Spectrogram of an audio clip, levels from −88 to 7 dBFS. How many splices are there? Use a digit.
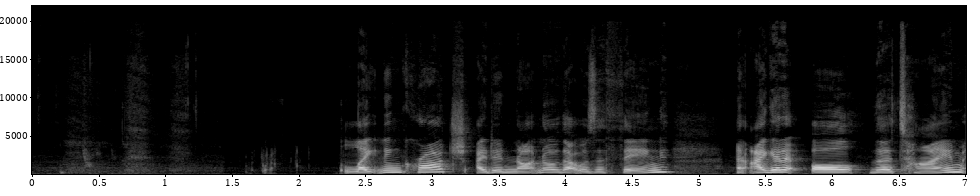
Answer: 1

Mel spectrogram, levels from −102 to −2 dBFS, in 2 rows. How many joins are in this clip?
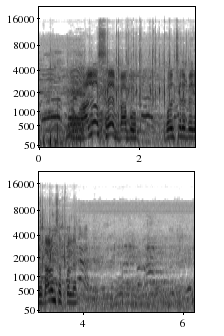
1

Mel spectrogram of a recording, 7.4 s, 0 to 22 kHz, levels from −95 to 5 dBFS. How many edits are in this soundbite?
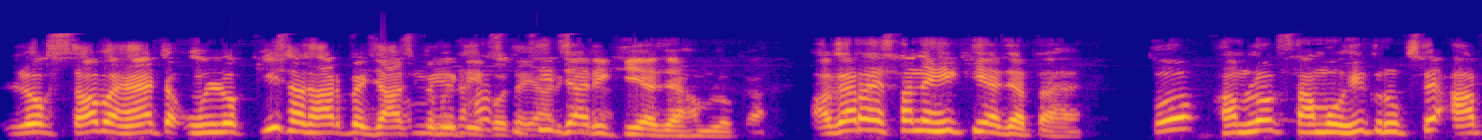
1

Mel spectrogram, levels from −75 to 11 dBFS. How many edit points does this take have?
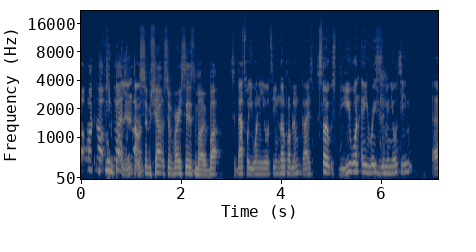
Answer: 3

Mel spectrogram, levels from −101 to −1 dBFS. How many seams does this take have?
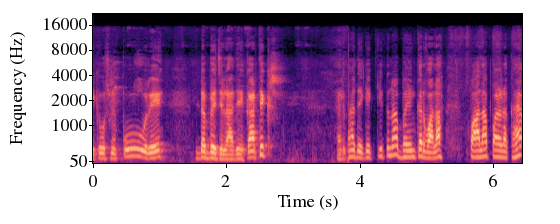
1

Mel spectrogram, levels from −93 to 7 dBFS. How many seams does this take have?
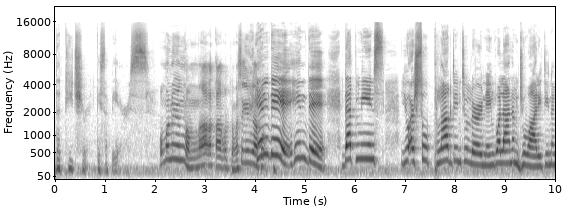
0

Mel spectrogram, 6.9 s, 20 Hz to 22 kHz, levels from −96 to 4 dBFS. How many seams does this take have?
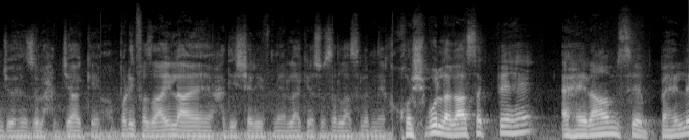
2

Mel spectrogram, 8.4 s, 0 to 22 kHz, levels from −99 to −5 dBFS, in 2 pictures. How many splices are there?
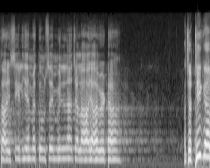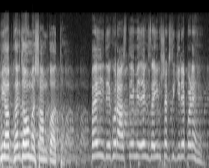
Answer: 1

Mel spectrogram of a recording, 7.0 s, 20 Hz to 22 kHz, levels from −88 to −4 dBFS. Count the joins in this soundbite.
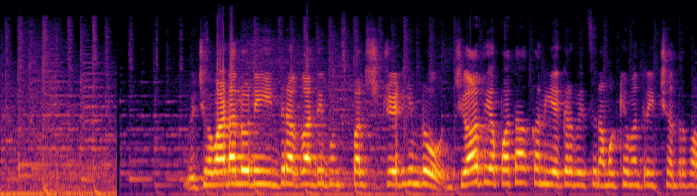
1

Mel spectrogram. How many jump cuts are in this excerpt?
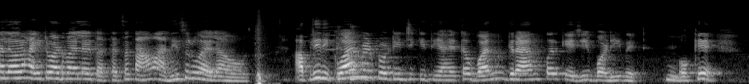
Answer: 1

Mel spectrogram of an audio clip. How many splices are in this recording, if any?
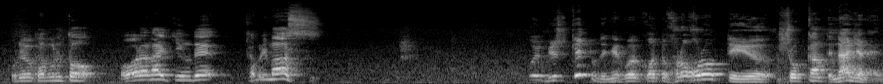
2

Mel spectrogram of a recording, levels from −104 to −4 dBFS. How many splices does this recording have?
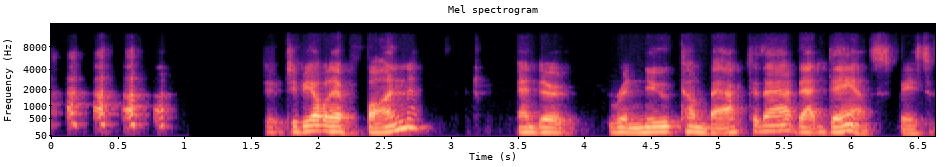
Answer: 2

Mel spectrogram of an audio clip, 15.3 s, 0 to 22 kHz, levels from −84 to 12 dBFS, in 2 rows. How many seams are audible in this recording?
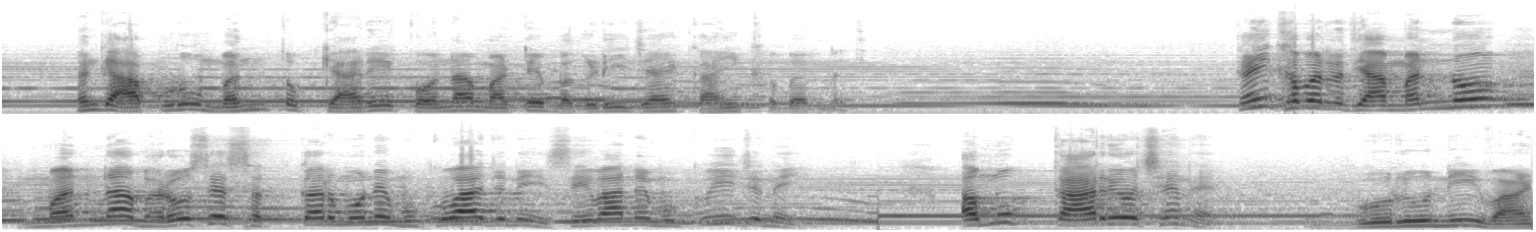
1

